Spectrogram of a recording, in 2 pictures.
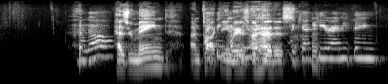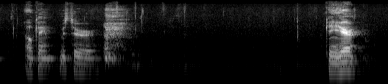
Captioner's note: clears throat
